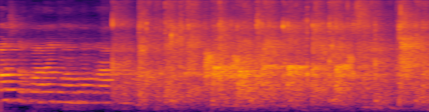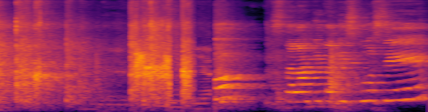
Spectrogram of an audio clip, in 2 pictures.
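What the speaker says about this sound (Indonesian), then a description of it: "Oke, beri aplaus kepada kelompok Rahma." Classroom applause for a student discussion group, a dense patter of many hands clapping steadily at close range for several seconds, with voices of students and a teacher mixed in throughout.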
